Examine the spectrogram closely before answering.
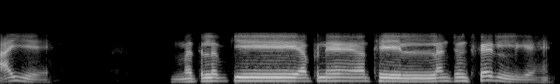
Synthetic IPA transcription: a̰ːije | mət̪ləb̚kiɐpneɐt̪ʰilə̃nt͡ʃũt͡ʃkəɾllieɦɛ̰̃ː

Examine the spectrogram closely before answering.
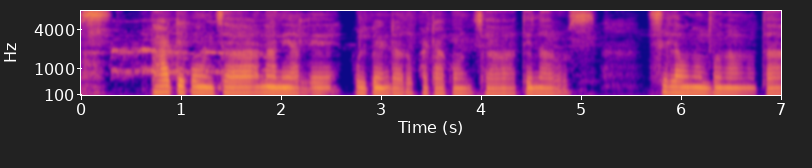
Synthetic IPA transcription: spʰaʈekoɦunt͡sʰʌnaniaɾlepʰulpeɳʈʌɾupʰaʈakoɦunt͡sʰʌt̪inʌɾṵs | silawnunbʌnawnut̪ʌ

